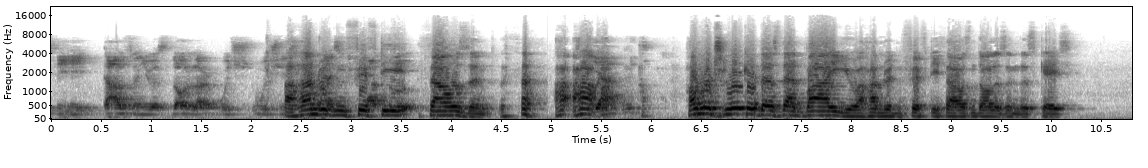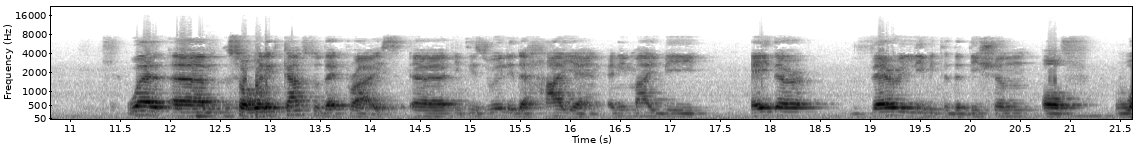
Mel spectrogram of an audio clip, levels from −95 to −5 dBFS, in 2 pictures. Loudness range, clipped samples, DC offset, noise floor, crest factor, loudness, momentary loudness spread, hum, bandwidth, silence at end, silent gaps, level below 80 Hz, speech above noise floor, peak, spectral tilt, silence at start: 12 LU; under 0.1%; under 0.1%; -50 dBFS; 12 dB; -14 LUFS; 21 LU; none; 9 kHz; 0 s; none; -48 dBFS; 36 dB; -4 dBFS; -6.5 dB/octave; 0 s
